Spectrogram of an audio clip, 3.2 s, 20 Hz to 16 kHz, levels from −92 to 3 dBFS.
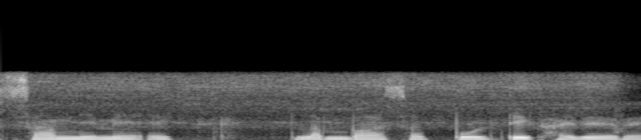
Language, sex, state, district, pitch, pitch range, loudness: Hindi, male, Arunachal Pradesh, Lower Dibang Valley, 130 Hz, 120-145 Hz, -17 LUFS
